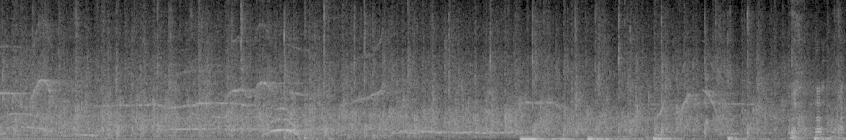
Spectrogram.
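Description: Audience applauding and cheering as a song ends, over the last low note of acoustic guitar and upright bass ringing out for the first few seconds. Near the end a few short low plucked notes sound through the applause.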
